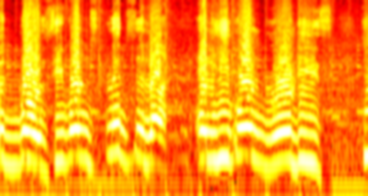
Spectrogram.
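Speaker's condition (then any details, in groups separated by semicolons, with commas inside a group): Cerebral palsy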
